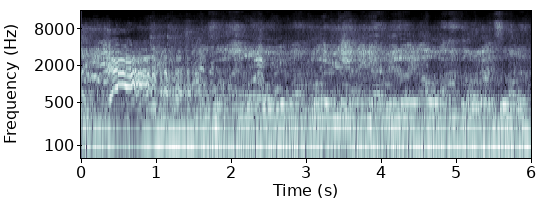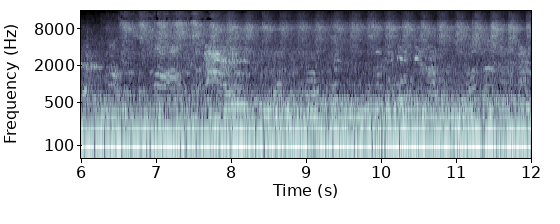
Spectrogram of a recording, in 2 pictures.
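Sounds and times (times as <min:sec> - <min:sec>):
crowd babble: 0:00.0 - 0:12.0
loud fairground music: 0:00.0 - 0:12.0.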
